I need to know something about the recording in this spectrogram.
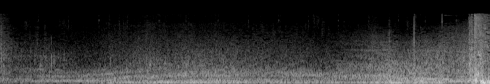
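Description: A propeller plane drones overhead.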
